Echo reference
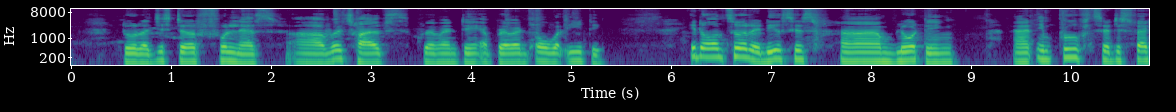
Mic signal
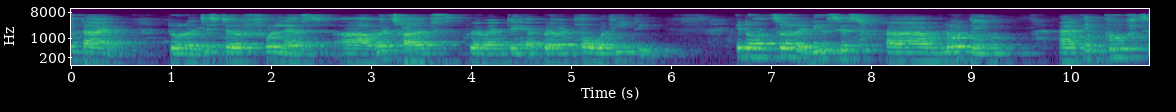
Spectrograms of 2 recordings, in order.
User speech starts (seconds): none

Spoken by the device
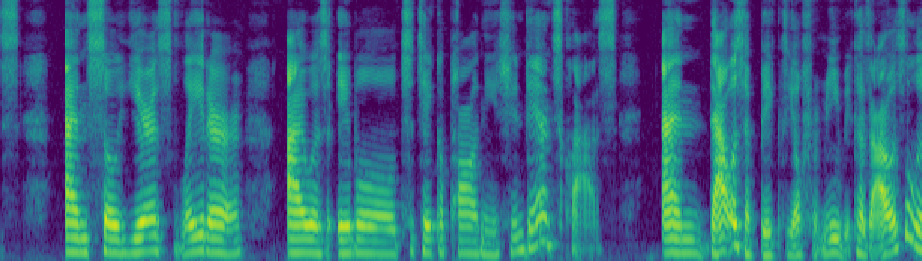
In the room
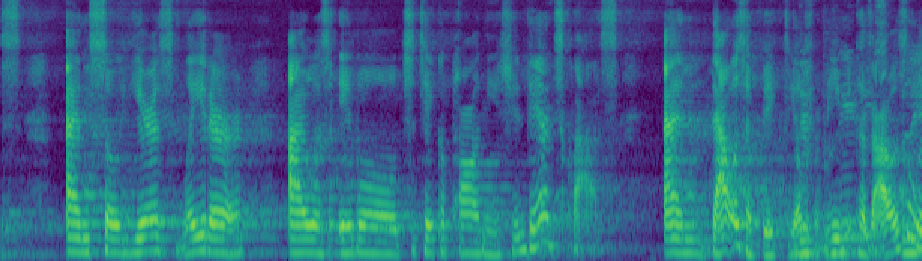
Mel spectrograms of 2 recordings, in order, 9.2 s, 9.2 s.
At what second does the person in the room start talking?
7.9 s

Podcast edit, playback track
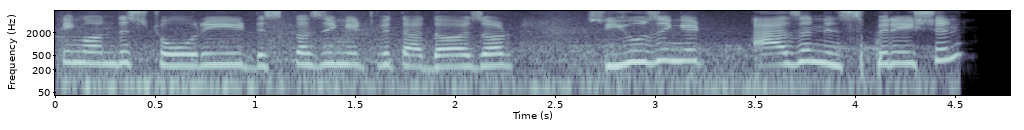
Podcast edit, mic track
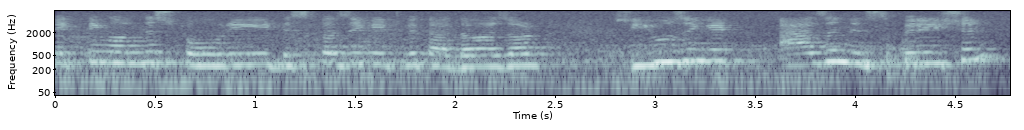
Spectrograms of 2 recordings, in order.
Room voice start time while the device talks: none

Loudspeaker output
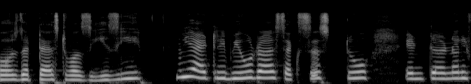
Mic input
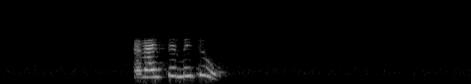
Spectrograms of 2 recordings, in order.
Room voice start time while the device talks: 1.3 s

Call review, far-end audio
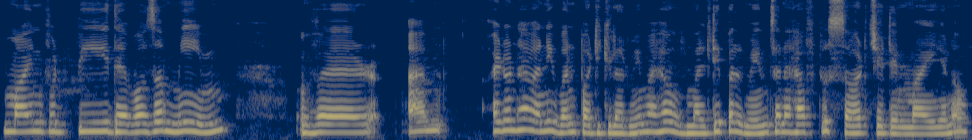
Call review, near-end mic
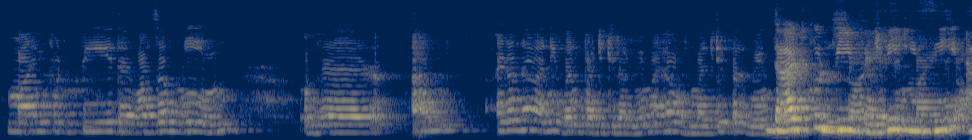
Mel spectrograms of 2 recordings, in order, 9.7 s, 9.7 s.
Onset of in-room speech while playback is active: 7.6 s

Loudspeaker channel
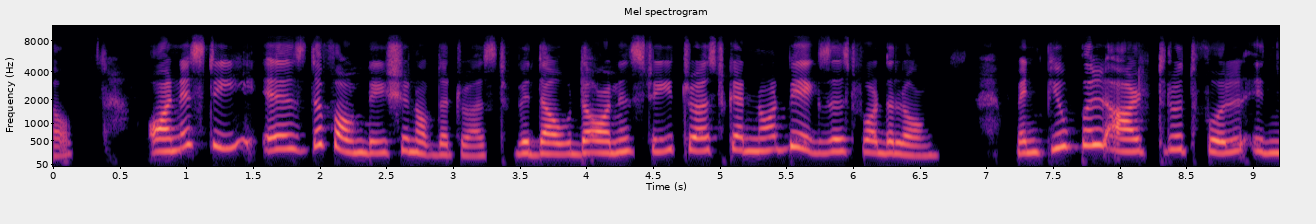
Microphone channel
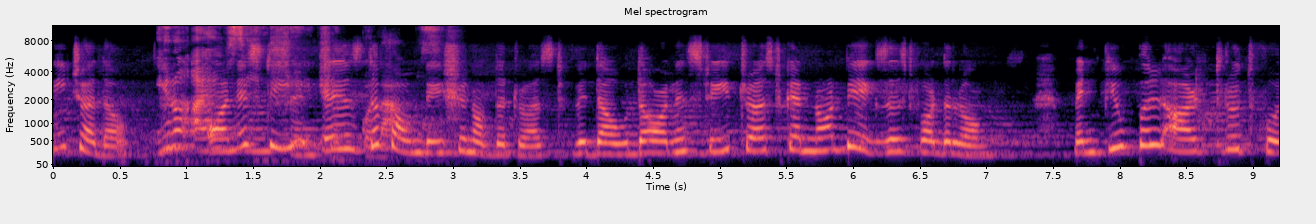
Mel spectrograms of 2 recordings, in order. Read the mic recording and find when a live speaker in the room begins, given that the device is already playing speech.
0.8 s

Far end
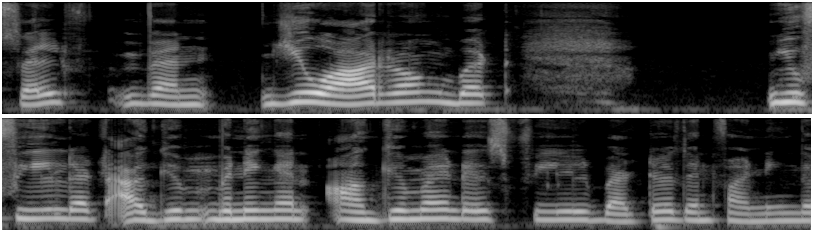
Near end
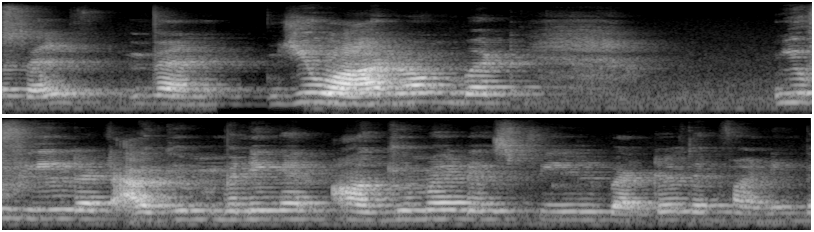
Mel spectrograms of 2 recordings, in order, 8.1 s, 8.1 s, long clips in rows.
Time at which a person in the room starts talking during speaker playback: none

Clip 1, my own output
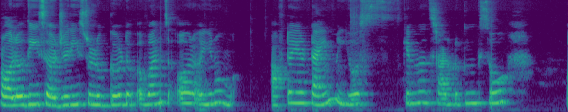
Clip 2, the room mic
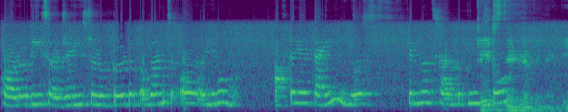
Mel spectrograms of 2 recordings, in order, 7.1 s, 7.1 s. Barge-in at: 5.9 s

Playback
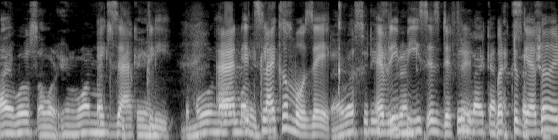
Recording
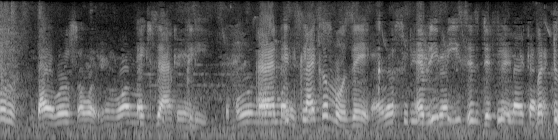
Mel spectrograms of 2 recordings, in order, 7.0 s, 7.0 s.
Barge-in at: none

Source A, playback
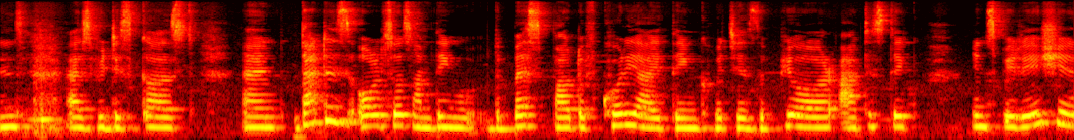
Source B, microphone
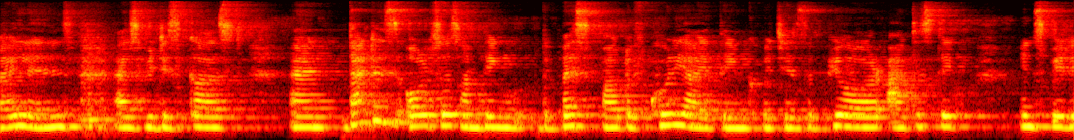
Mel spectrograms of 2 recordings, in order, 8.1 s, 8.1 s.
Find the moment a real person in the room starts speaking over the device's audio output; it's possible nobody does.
none

